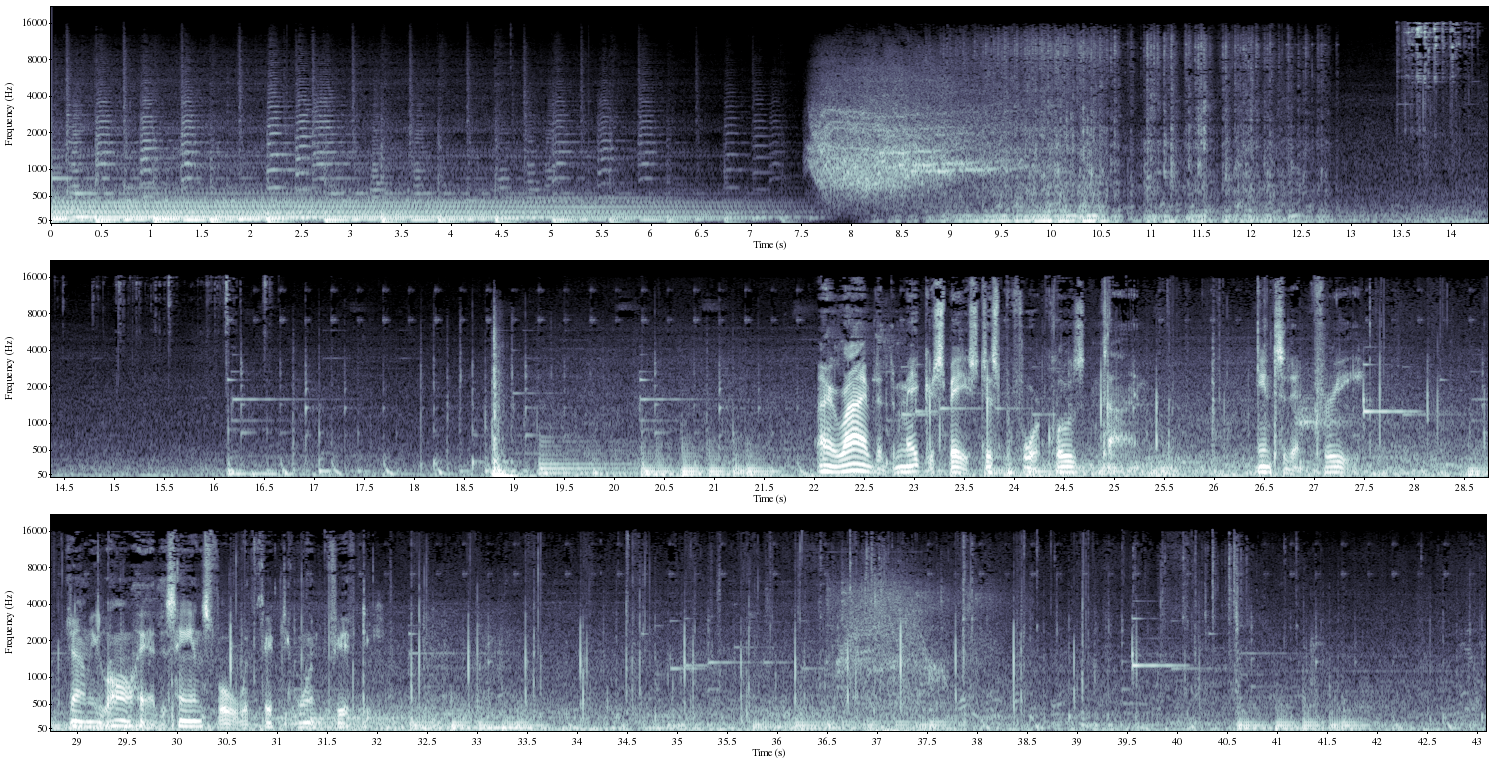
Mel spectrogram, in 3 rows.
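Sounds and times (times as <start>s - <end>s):
big Mopar car engine rumble: 0.0s - 43.0s
rushing whoosh: 7.6s - 10.7s, 36.4s - 38.8s
speech: 22.1s - 25.4s, 26.4s - 27.6s, 28.9s - 32.1s.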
